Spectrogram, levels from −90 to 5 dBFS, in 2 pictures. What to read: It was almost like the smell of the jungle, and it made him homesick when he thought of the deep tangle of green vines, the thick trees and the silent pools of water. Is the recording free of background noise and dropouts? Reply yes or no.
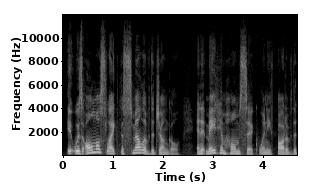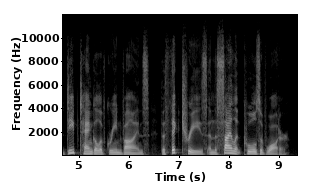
no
